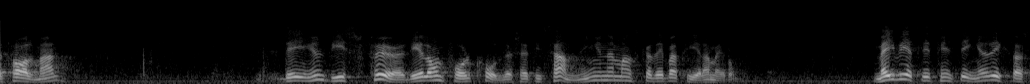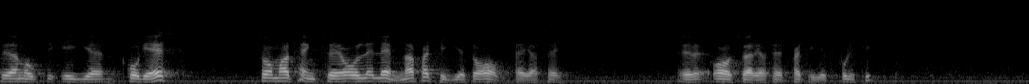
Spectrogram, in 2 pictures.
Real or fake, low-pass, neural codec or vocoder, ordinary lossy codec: real; 7.2 kHz; none; Opus, 16 kbps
